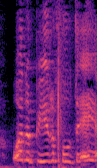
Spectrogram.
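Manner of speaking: cheerful exclamation with a lift at the end; joyful exclamation. Retold or imitated. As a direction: greet the day with delight. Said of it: "I'll go".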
